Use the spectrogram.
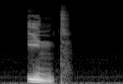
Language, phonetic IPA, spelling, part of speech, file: Polish, [ĩnt], ind, noun, Pl-ind.ogg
